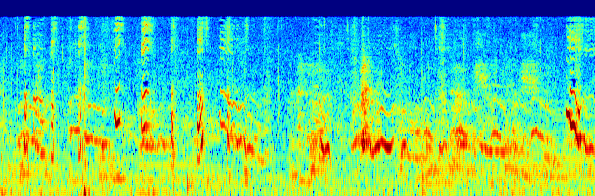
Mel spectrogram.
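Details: Young Biewer terrier, four weeks of age, enjoying its first taste of meat with bursts of thin rising and falling whimpers, short yelps and pauses between them.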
